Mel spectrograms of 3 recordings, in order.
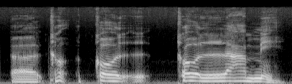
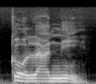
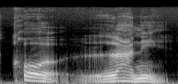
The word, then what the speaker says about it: Xolani: Our first male name is Kolami. No, Kolani. But it's spelled Xolani. But it's pronounced as Kolani.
